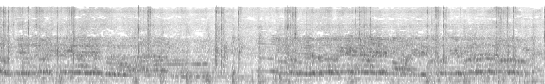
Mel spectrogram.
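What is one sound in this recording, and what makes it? Young men clap their hands in rhythm.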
